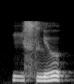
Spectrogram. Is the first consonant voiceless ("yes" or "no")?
yes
